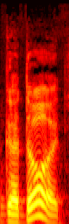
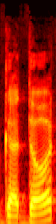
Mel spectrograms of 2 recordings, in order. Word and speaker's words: Gadot: pronounce at all, Gal Gadot. Yet she's called Gal. She's called, instead of Gadot, she's called Gadot because obviously if there's a T at the end, it must be French.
